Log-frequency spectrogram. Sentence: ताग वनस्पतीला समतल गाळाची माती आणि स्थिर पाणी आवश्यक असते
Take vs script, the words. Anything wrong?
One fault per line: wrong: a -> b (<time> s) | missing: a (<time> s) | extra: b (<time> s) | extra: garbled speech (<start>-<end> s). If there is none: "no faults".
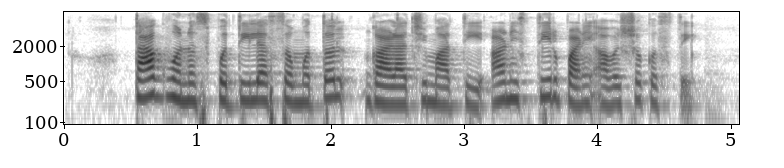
no faults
